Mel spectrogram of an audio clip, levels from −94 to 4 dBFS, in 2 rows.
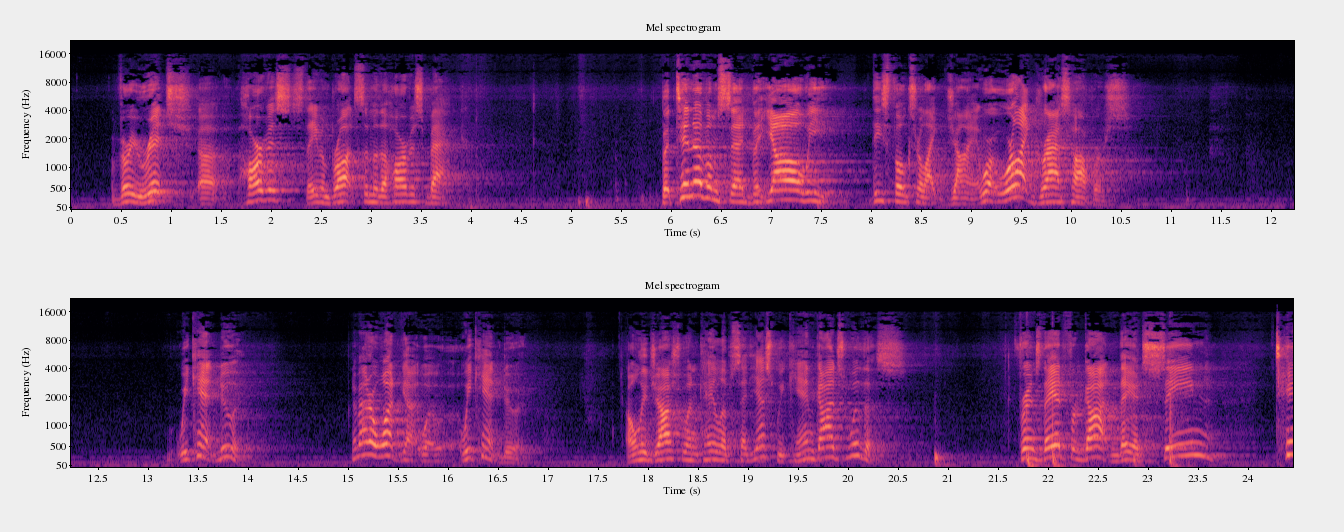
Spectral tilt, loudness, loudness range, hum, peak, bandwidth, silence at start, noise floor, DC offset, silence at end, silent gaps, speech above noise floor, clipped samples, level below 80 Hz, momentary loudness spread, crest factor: -1.5 dB/octave; -21 LUFS; 11 LU; none; -2 dBFS; 16.5 kHz; 0.4 s; -57 dBFS; under 0.1%; 0 s; none; 36 dB; under 0.1%; -56 dBFS; 14 LU; 22 dB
